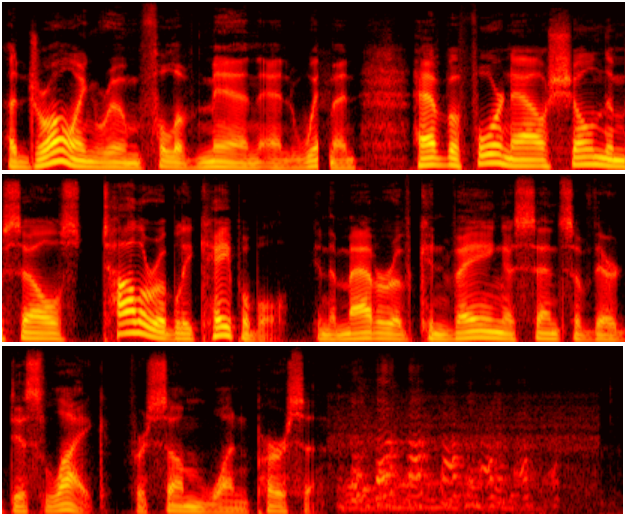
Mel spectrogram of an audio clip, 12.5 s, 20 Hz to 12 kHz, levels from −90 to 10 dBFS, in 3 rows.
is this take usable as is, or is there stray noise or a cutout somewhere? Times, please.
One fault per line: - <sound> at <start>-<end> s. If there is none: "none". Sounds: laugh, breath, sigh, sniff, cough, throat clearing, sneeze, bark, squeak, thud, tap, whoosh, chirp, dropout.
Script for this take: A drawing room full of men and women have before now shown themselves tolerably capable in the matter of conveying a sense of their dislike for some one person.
- dropout at 2.1-2.2 s
- laugh at 10.5-12.1 s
